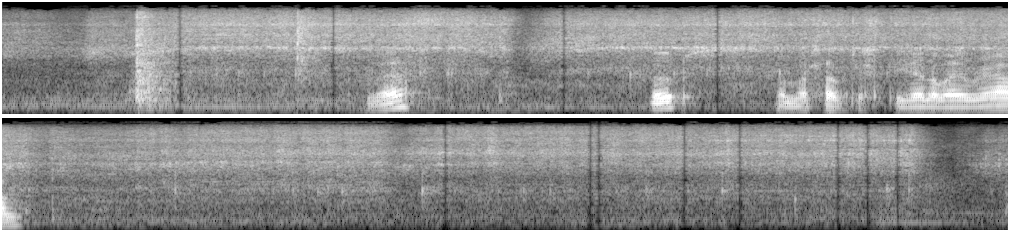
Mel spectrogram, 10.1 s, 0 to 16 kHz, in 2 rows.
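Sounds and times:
small electric motors whining: 0.0s - 10.0s.

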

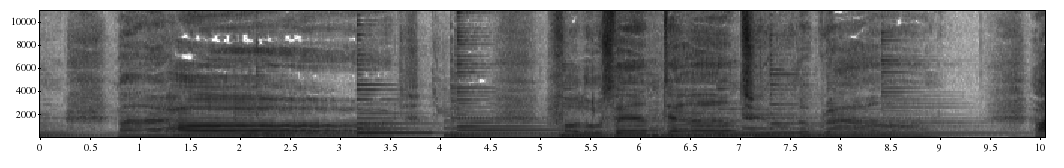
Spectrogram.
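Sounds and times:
person singing: 0.0s - 4.0s, 4.8s - 10.0s
strummed acoustic guitar: 0.0s - 10.0s.

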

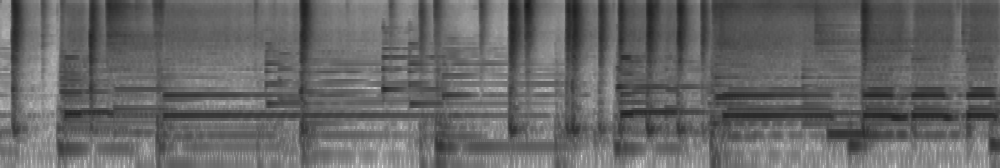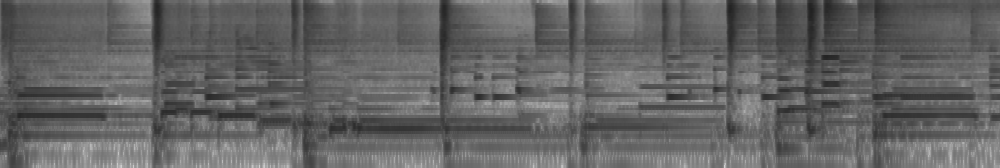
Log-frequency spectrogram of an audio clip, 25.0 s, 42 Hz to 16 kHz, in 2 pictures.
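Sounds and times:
plucked upright bass: 0.0s - 4.4s, 5.3s - 25.0s
drum kit and cymbal hits: 0.0s - 25.0s
piano: 0.0s - 25.0s
electric guitar melody: 0.7s - 5.7s, 7.7s - 25.0s.

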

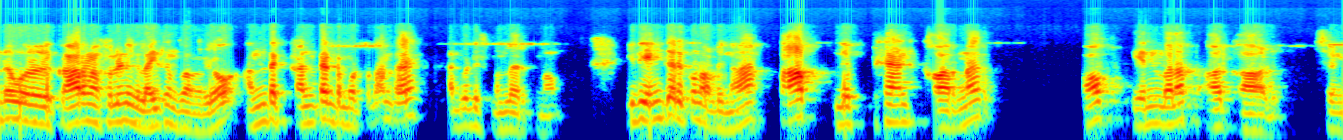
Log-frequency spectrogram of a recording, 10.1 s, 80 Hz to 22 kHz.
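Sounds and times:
man lecturing: 0.0s - 7.5s, 8.2s - 10.0s.

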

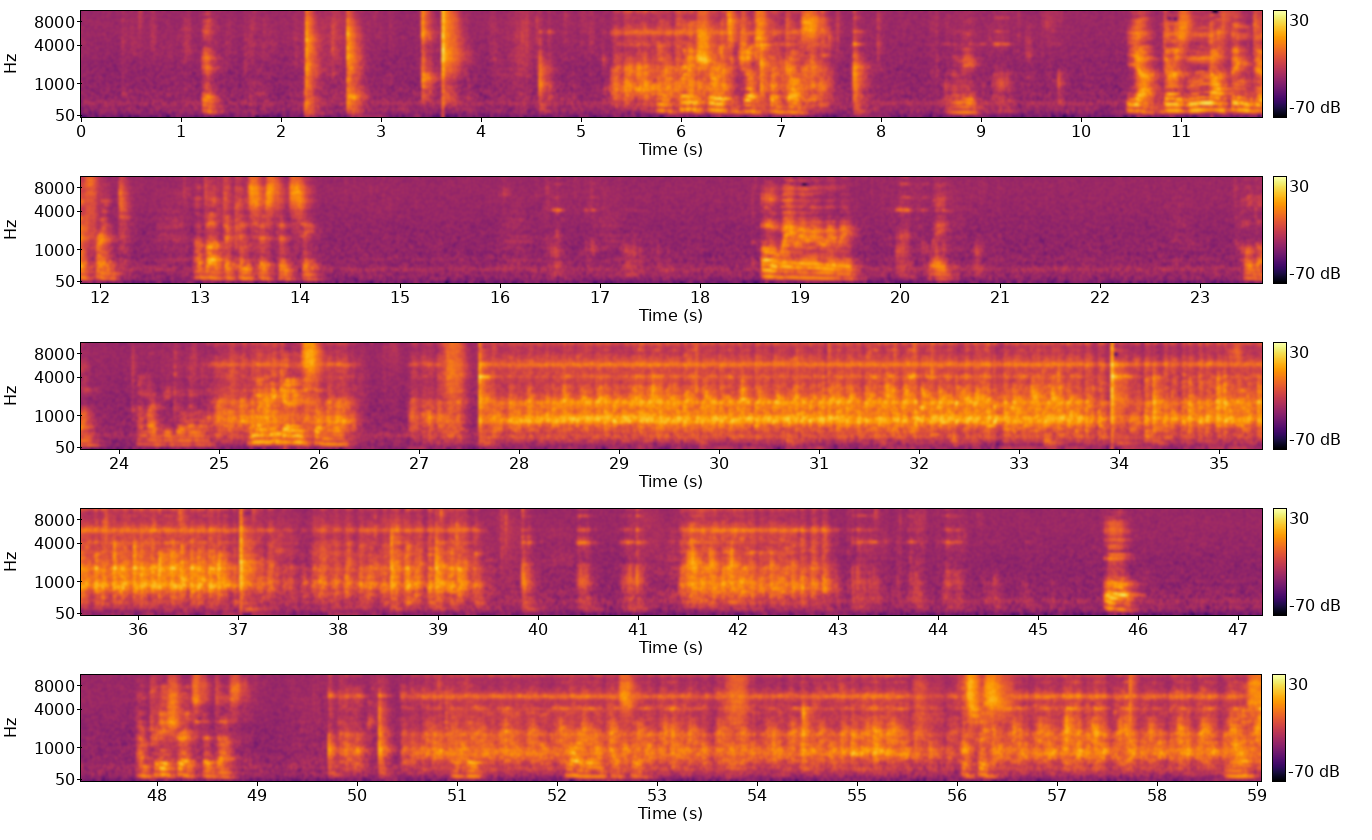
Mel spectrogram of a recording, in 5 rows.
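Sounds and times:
stone pestle grinding in mortar: 4.6s - 7.8s, 24.7s - 44.3s, 49.7s - 59.0s.

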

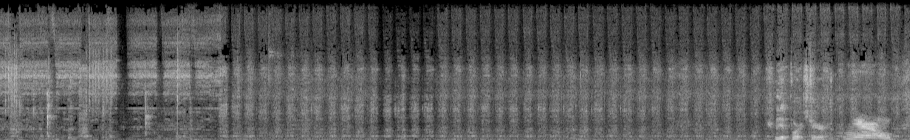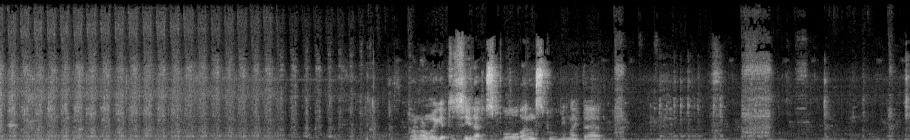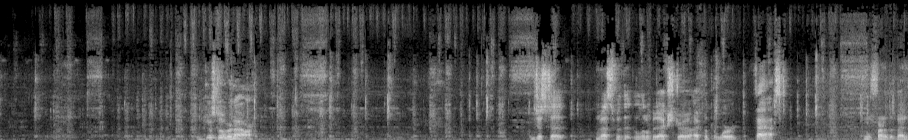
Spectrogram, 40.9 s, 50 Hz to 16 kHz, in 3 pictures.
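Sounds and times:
three d printer motors rasping: 0.0s - 40.9s.

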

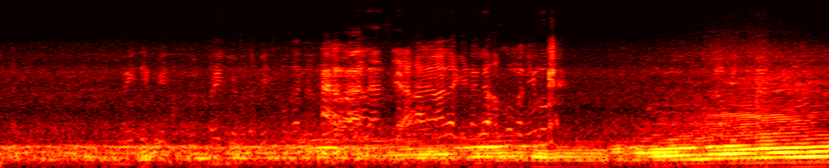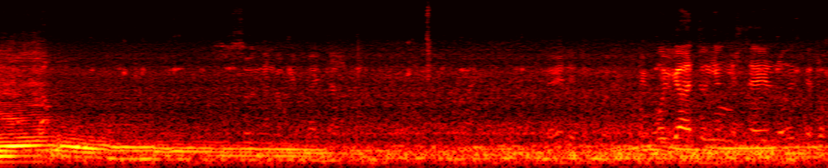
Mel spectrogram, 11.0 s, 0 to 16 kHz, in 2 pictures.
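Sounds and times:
vehicle engine accelerating: 0.0s - 11.0s.

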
